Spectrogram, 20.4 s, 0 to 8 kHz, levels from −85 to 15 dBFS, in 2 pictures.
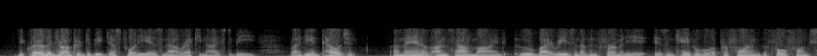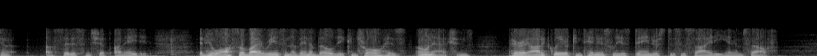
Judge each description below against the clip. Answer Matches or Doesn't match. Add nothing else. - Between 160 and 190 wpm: Matches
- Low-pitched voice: Matches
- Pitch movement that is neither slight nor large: Doesn't match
